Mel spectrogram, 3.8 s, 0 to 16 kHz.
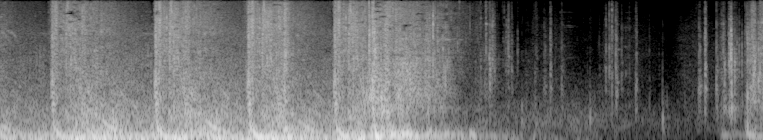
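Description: Gunfire in Farlight 84 ranked squad play: several close bursts of rapid automatic shots in quick succession, loud and dense, then a quieter gap with a few scattered clicks and impacts.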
